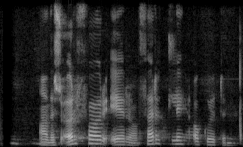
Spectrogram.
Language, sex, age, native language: Icelandic, female, 40-49, Icelandic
